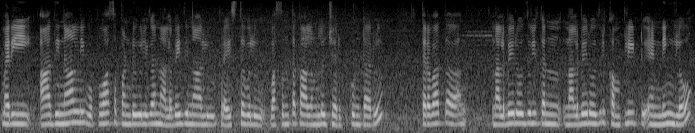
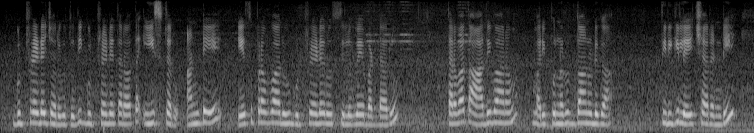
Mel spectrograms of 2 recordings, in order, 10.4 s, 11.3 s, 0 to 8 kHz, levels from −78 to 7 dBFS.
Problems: none marked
